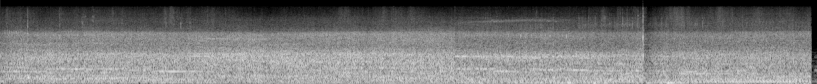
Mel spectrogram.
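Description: Loud, steady motor-vehicle noise: engines and road traffic running without a break.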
